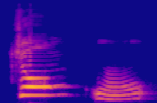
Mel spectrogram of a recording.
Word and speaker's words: 中午: 中午. Pay attention. Here, your tongue will roll. 中午. Very good. Now, let's write together. First one, 中. 竖, 横折, 横, 竖, 中 and 午, 撇, 横, 横, 竖, 中午.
